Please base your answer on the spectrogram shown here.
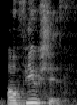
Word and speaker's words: Ophiuchus: I always forget how to pronounce it. I gotta open it up. I got it on my phone. Ophiuchus.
